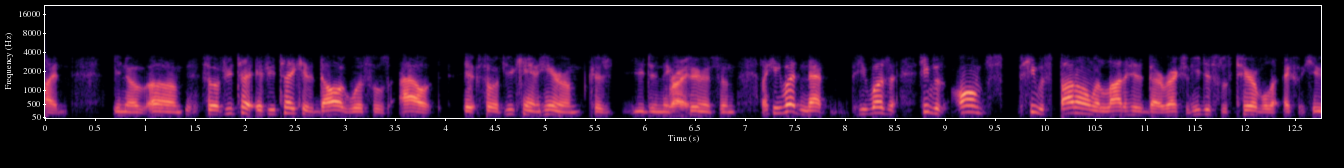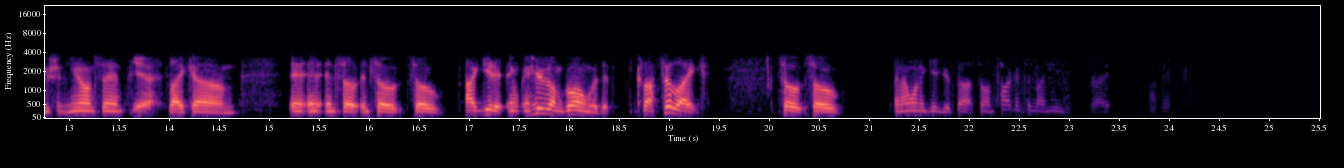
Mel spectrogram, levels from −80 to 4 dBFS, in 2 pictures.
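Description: From start to finish the speech carries G.729 codec damage, plainly audible. Everything above 3.5 kHz is gone, leaving a narrow telephone band. Rebuilding the voice from a filter model and sparse pulses, which fits an 8 kbit/s stream, makes it rough and synthetic throughout.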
